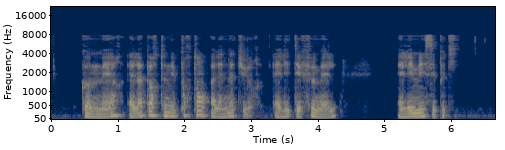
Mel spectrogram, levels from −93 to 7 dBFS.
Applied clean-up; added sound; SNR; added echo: neural mask model Resemble Enhance denoiser.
